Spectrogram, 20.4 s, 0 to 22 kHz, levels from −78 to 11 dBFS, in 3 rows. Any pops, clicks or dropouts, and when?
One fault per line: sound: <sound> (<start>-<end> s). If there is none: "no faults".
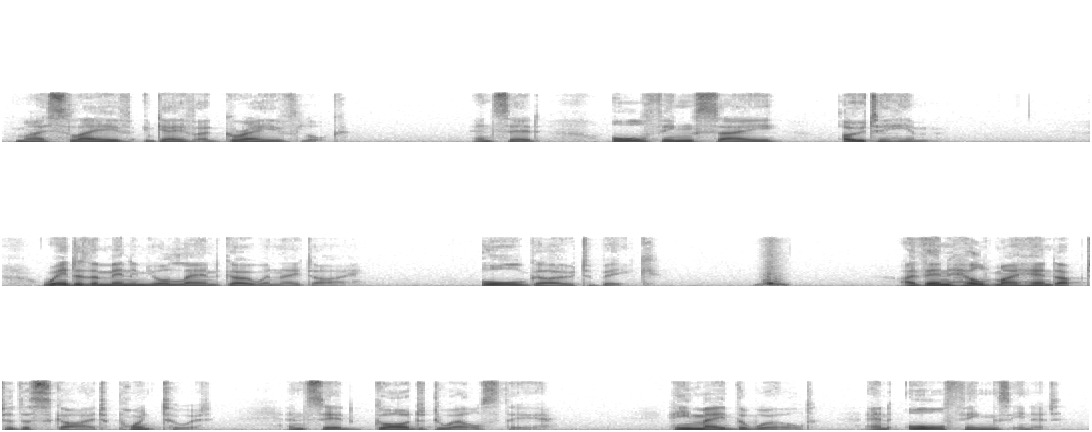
sound: whoosh (11.5-11.7 s)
